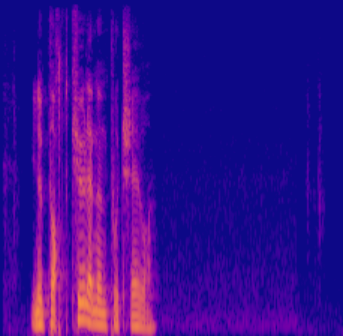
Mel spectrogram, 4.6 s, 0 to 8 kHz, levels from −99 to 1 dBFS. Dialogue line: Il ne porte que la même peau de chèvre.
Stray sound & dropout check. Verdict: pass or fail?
pass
